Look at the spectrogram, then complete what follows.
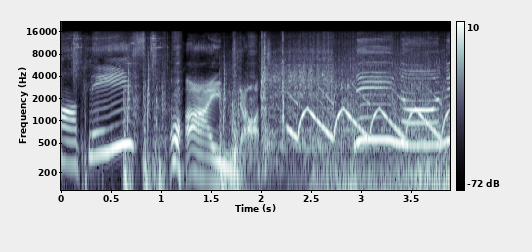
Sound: siren sounding

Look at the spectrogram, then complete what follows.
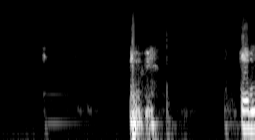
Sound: coughing

